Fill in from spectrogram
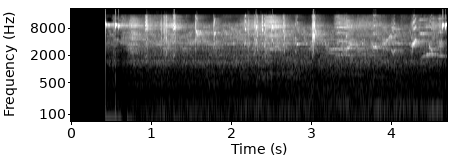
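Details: Olive-backed sunbird song used as a lure to get captive birds singing actively: after a short silence, rapid high thin chirps and sharp twittering notes tumble irregularly, with a faint steady background hiss.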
